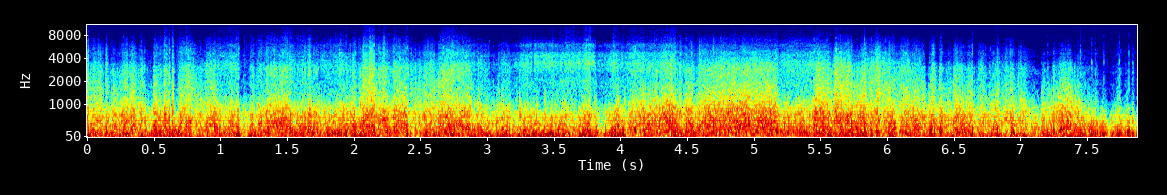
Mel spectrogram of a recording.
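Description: Strong wind blowing across the camera's microphone: a loud, steady, rumbling rush of noise.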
